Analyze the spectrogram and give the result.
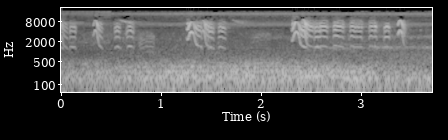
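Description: Nuthatch calls: quick clusters of short, nasal, squeaky notes, repeated in three bursts, clear over a low steady background rumble.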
